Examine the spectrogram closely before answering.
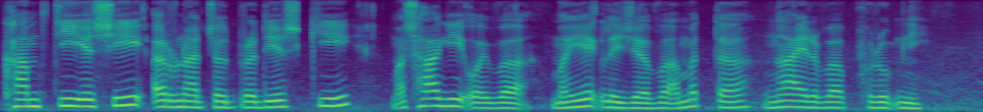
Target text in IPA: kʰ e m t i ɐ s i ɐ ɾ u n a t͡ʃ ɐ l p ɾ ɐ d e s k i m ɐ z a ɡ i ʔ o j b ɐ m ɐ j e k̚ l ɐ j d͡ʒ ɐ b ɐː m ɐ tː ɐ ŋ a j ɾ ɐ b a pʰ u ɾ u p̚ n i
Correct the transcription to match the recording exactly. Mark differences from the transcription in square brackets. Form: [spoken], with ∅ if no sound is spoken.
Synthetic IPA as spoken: kʰ [a] m t i ɐ s i ɐ ɾ u n a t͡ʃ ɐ l p ɾ ɐ d e s k i m ɐ [s] a ɡ i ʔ o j b ɐ m ɐ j e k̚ l ɐ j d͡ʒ ɐ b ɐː m ɐ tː ɐ ŋ a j ɾ ɐ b [ɐ] pʰ u ɾ u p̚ n i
